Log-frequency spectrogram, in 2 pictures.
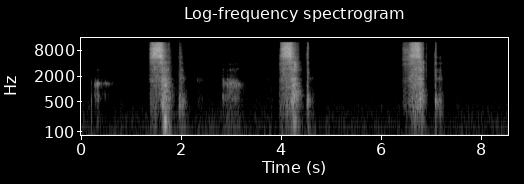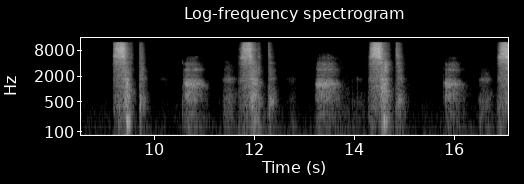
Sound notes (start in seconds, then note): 15.0 loud whisper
